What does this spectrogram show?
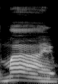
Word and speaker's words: mime: The actual way to pronounce that word is mime, not mime, mime.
